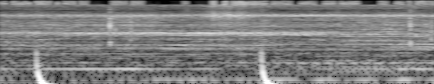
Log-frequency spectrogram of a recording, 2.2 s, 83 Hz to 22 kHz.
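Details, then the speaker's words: What appears to be a 3.5-ton R22 condenser with a steady compressor hum and no fan whoosh: the outdoor fan motor is not running. The capacitor looks to have been replaced already; a new capacitor will be tried, and the motor is suspected. "Compressor's running, no fan."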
